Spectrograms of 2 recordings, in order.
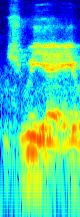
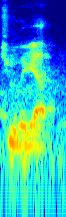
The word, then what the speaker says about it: Jouer: all of our pairs one of those is jouer or as people call it juliet because that's the way it's spelled uh it wasn't quite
